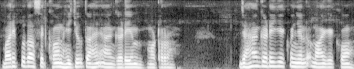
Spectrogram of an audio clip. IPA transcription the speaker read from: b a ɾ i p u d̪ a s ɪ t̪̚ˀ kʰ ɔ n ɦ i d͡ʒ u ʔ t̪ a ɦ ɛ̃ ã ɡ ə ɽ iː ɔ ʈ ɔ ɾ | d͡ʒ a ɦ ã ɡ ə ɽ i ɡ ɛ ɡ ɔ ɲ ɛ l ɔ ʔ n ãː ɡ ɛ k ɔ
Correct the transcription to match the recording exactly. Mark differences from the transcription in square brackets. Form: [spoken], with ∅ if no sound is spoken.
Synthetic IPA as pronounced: b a ɾ i p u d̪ a s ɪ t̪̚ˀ kʰ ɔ n ɦ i d͡ʒ u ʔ t̪ a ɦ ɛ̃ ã ɡ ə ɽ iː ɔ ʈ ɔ ɾ | d͡ʒ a ɦ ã ɡ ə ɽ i ɡ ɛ [k] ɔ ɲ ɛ l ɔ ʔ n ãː ɡ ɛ k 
